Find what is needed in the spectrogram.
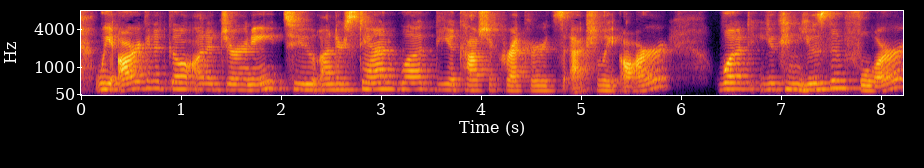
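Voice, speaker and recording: A woman's fairly high voice, fairly slow in pace with ordinary pitch variation, amid noticeable background noise. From Southeast Europe. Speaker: spiritual coach. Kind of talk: conference presentation. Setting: video call.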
